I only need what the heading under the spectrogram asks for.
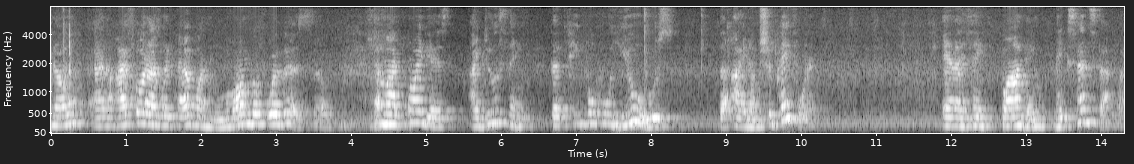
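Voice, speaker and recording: Amid noticeable background noise and audible room echo, a woman with a fairly high pitch and ordinary pitch variation speaks at a fairly slow pace with long, frequent pauses. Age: 70s. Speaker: select board member. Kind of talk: public meeting discussion.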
